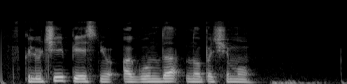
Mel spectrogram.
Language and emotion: Russian, neutral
